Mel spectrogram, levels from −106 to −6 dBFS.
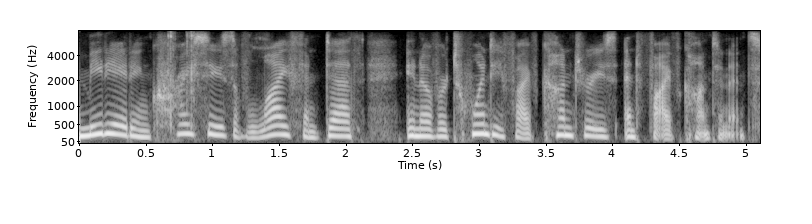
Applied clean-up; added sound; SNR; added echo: none; Camera; 19 dB; none.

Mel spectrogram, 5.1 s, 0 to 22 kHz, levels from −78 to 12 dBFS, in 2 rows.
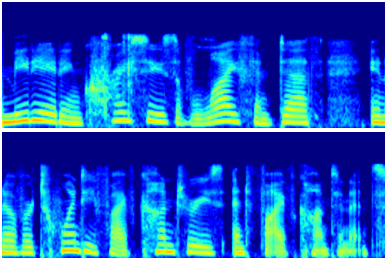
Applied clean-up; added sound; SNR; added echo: neural mask model Resemble Enhance denoiser.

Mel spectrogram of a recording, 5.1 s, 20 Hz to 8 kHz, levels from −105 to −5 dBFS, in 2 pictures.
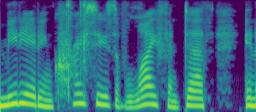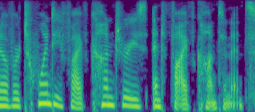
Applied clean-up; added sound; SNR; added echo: classical method spectral subtraction.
